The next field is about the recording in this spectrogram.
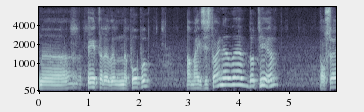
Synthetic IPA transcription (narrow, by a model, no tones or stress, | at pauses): nə | ɛt̪əɾɛðɛnəpʰɔpulˠ | amaɛɡzist̪ɔjnɛðɛd̪ɔt̪jɛɾ | ɔsɛ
